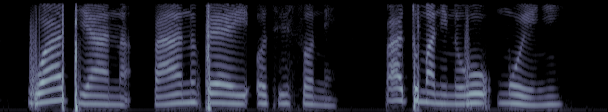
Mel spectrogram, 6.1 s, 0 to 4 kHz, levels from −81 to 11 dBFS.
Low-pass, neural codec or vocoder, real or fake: 3.6 kHz; none; real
